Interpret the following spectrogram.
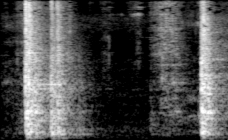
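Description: An aluminium Edelbrock E-Street small-block Chevy cylinder head being flipped over by hand on a workbench: two heavy knocks close together, a lighter scuff, then another knock near the end.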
